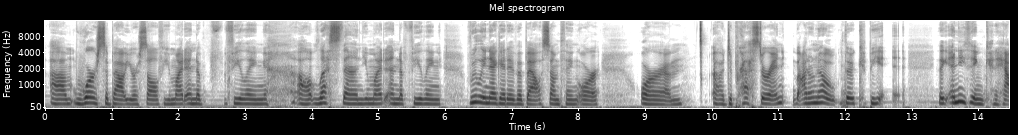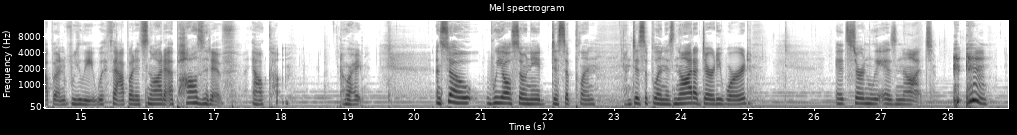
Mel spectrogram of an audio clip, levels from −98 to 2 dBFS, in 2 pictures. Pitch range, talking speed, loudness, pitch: 175-210 Hz, 135 wpm, -27 LUFS, 190 Hz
